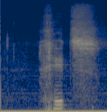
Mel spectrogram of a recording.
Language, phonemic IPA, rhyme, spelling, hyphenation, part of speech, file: Dutch, /ɣɪts/, -ɪts, gids, gids, noun, Nl-gids.ogg
- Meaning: 1. guide (person guiding others) 2. guide (text providing guidance)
